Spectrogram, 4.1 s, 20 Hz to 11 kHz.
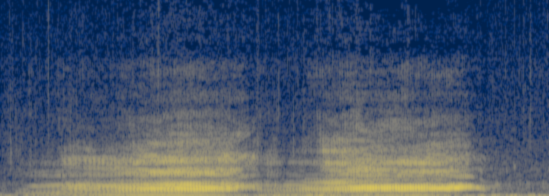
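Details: Two long, rich mooing moans from a singing humpback whale underwater at Vava'u, Kingdom of Tonga, September 2015, each swelling and fading over about a second and a half, with a slight rising slur at the end.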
